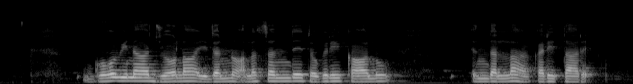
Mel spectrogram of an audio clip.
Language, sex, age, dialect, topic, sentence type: Kannada, male, 60-100, Mysore Kannada, agriculture, statement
